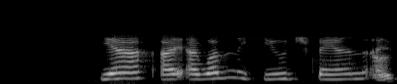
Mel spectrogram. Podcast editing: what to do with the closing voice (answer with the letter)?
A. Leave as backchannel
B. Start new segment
A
